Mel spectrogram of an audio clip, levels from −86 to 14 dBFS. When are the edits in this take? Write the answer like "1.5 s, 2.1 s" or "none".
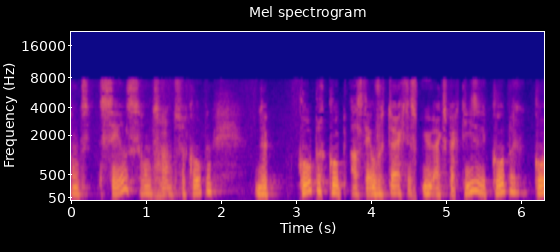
2.9 s, 3.7 s, 4.6 s

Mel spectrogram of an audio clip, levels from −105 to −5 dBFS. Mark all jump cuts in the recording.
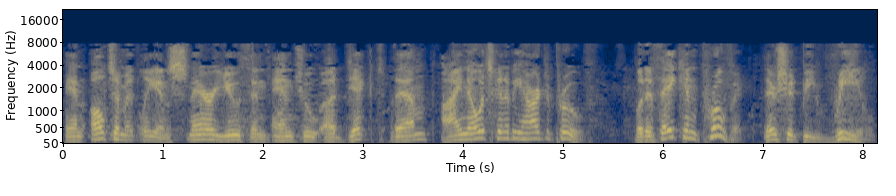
2.1 s, 3.7 s, 5.6 s, 6.9 s

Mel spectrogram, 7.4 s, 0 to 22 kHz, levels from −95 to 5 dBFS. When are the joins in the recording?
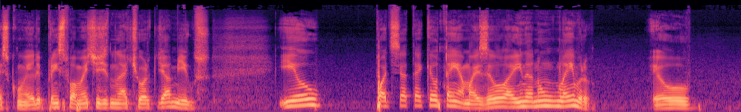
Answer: none

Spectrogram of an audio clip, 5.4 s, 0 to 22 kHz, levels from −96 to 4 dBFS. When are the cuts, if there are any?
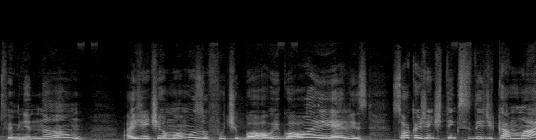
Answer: none

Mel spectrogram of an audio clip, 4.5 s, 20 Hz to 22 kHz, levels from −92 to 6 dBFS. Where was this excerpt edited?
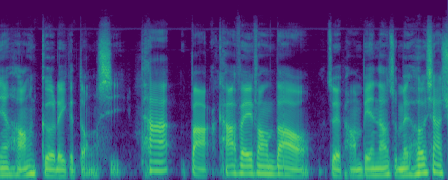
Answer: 1.3 s

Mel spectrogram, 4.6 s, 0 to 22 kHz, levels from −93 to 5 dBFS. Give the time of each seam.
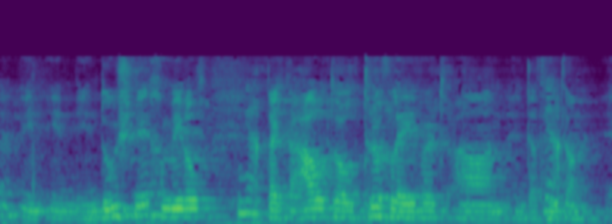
1.1 s, 2.2 s

